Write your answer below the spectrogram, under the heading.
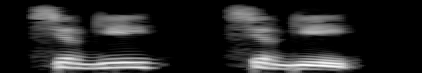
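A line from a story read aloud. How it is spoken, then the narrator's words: Weary drawl. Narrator (Russian): устало протянул мясник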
